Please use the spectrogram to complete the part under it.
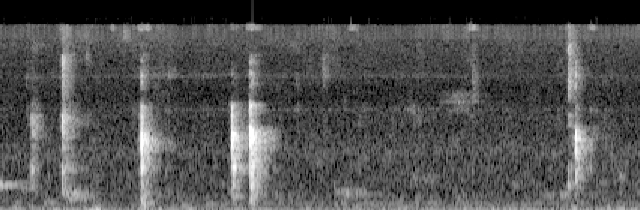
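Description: Mustard seeds spluttering in hot oil, heard as a handful of sharp, scattered pops and crackles over a quiet background, with one cluster of quick bursts in the middle and a last pop near the end.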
